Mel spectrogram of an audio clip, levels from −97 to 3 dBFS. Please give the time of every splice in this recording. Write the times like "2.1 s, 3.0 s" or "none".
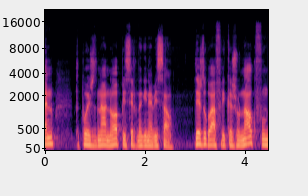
1.1 s, 1.8 s, 3.3 s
